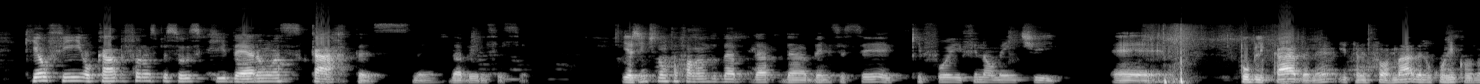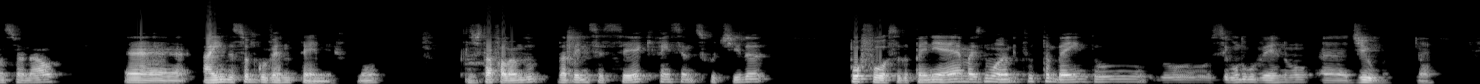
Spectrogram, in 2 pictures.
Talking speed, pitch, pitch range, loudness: 140 wpm, 115 Hz, 105-145 Hz, -17 LUFS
